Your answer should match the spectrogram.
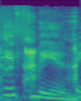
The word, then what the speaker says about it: Isthmian: Think of an if and a meanian. Isthmian.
